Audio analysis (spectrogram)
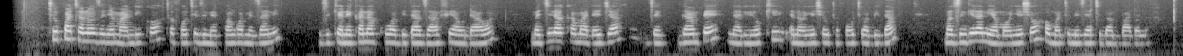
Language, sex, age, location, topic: Swahili, female, 25-35, Kisumu, health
